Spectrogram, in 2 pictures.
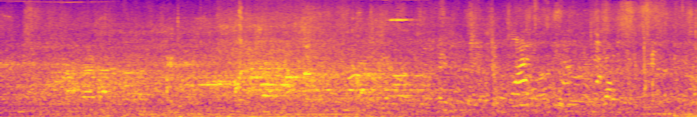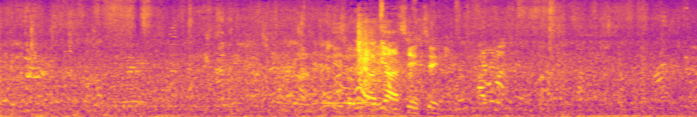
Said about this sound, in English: So we've made it through the crowds to Piccadilly Circus, but there are many people here.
